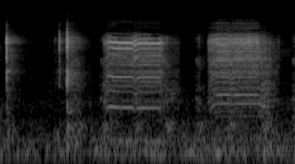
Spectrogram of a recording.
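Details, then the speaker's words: Yamaha V-Max at key-on, engine off, carbs just refitted: two short high whirs of about half a second with light clicks between; V-Boost servo cycling normally. "that noise is the v boost"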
